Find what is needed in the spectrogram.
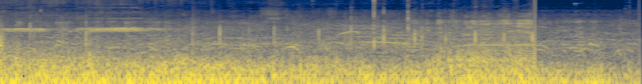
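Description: Outdoor football-ground audio dominated by wind rumbling on the microphone, with a whistle blown in two long steady blasts in the first two seconds, followed by players' shouts and calls.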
